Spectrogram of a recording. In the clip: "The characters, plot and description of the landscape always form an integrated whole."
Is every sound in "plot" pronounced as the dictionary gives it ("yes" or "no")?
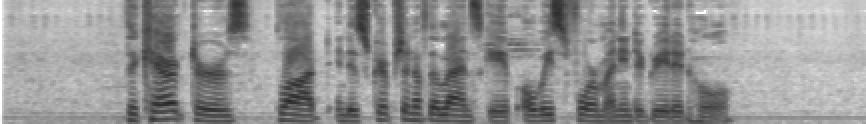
yes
